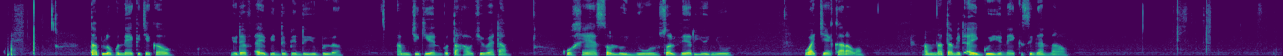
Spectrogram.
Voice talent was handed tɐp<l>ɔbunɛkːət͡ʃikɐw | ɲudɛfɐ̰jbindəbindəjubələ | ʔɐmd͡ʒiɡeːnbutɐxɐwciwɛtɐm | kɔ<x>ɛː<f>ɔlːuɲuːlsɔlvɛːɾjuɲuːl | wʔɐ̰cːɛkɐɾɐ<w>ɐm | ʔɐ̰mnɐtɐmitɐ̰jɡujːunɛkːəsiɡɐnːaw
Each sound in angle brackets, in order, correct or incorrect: correct, correct, incorrect: s, correct

